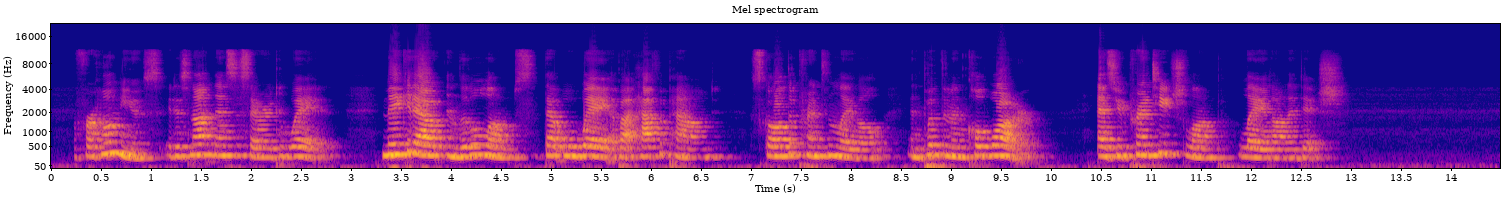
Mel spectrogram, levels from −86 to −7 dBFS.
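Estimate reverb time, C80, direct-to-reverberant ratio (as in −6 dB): 0.45 s, 11.0 dB, −1.0 dB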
